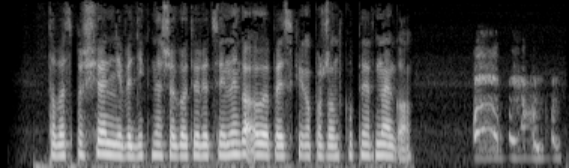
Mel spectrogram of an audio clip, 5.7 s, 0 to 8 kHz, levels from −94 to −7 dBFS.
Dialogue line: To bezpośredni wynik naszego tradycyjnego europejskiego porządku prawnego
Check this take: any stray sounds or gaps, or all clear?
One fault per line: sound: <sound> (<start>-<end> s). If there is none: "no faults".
sound: laugh (4.7-5.6 s)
